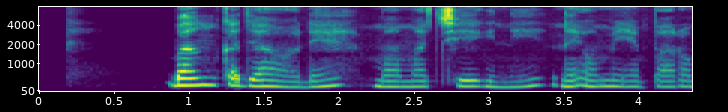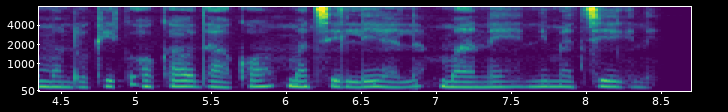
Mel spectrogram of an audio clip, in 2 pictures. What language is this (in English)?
Luo (Kenya and Tanzania)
